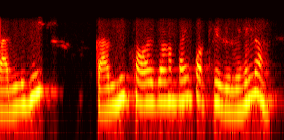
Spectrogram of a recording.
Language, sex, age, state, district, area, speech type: Odia, female, 60+, Odisha, Gajapati, rural, conversation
